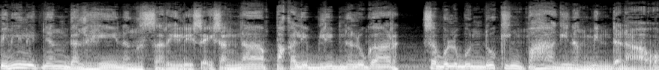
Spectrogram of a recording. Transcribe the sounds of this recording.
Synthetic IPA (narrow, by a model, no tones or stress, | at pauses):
pɪniːlɪt̪̚ɲaŋd̪ɐlɦɛnɐŋsɐ̰ɾḭːlḭsɐ̰ʔɪ̰saŋnapɐkɐlɪblib̚nɐlʊɡaɾ | sɐbʊlʊbʊnd̪uːkɪŋpɐɦaːɡinɐ̰ŋmɪ̰nd̪ɐ̰na̰wo̰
